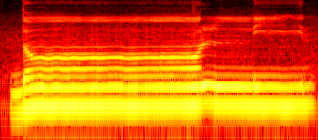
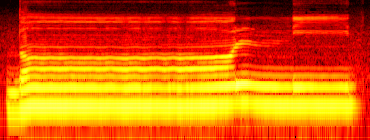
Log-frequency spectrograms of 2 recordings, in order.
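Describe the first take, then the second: The two takes are said the same way.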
